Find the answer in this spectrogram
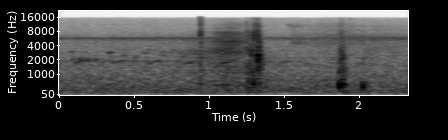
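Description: Quiet outdoor ambience: a steady high-pitched insect drone, with a few faint short ticks about a second in and again near the end.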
